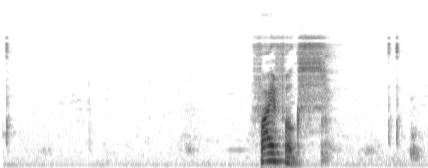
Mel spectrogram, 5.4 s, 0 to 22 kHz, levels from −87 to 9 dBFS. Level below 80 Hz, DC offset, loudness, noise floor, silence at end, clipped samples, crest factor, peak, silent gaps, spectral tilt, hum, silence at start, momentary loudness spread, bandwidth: -68 dBFS; under 0.1%; -18 LUFS; -71 dBFS; 0.4 s; under 0.1%; 24 dB; -2 dBFS; none; -4.5 dB/octave; none; 3.2 s; 28 LU; 9.6 kHz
